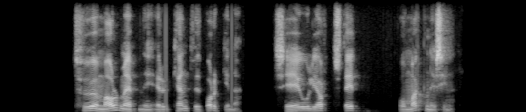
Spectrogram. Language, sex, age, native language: Icelandic, male, 40-49, Icelandic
